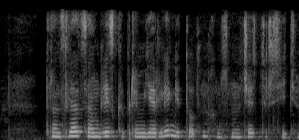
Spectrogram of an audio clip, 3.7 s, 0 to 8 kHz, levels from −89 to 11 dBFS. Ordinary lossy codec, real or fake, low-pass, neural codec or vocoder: AAC, 48 kbps; real; 7.2 kHz; none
